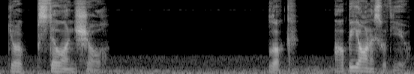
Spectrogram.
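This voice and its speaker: Woman acting as an earnest, low-voiced alien girl. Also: a bit bright, a little hiss or hum, full character voice. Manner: hesitant, stammering, reassuring. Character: earnest, easily flustered alien girl researcher abducting a human. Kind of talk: ASMR roleplay voice acting.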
